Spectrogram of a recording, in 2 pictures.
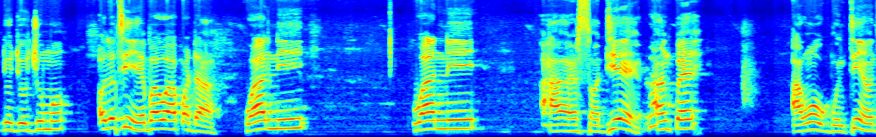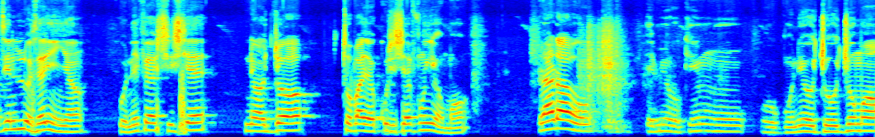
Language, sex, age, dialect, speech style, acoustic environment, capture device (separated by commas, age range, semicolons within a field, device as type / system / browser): Yoruba, male, 25-34, Nigeria - Ibadan, happy, people talking, mobile / Linux / Chrome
